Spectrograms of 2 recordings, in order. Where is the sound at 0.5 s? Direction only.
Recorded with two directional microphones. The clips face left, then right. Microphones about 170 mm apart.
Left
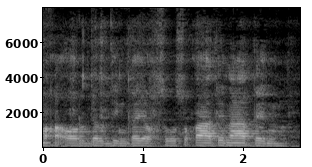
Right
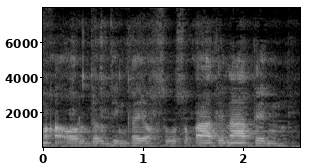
20° left (ahead or behind).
